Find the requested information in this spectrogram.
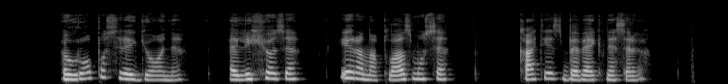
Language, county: Lithuanian, Vilnius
